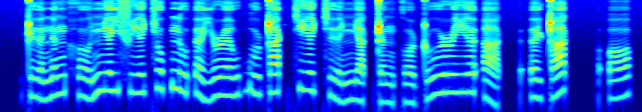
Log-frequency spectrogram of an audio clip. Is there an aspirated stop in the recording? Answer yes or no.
no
